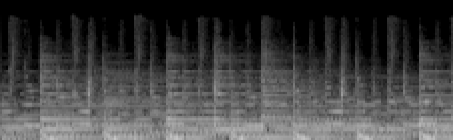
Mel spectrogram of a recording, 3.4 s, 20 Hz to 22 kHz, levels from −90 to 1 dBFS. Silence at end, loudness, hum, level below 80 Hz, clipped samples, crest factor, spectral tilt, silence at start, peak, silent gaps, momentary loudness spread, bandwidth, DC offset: 0 s; -32 LUFS; none; -38 dBFS; under 0.1%; 14 dB; -7.5 dB/octave; 0 s; -16 dBFS; none; 2 LU; 14 kHz; 0.3%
